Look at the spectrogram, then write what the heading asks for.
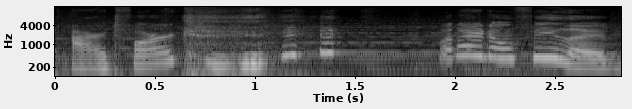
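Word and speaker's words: aardvark: Next up is the artfarks habitat.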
